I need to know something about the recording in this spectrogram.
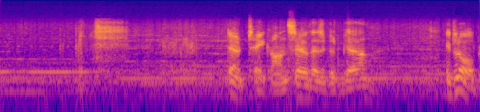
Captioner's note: inhales Sharply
